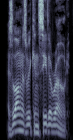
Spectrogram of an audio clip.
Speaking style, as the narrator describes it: he said

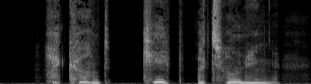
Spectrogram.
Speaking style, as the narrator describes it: Kell whispered into the king's shoulder

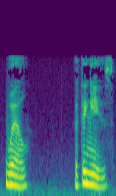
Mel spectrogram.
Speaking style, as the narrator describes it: he went on slowly

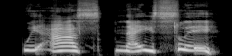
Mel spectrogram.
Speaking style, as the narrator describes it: whined Dancer

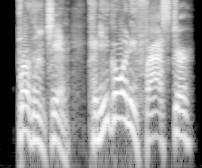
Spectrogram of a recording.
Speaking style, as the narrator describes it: Gojen asked excitedly

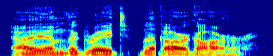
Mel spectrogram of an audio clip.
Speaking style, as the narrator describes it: he roared

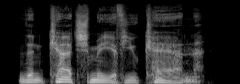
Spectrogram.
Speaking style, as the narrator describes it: he growled

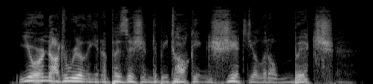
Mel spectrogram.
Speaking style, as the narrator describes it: the orc growled

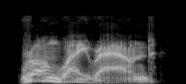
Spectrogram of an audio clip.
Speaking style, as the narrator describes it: Gessler snarled

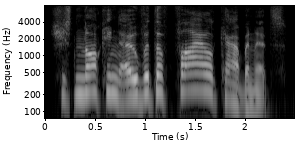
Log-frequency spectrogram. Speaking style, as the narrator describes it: Violet cried

